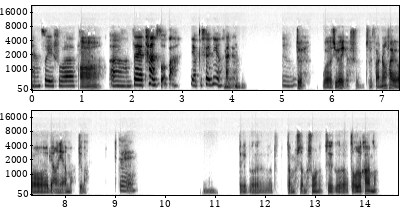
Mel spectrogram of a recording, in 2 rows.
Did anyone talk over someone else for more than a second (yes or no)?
no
